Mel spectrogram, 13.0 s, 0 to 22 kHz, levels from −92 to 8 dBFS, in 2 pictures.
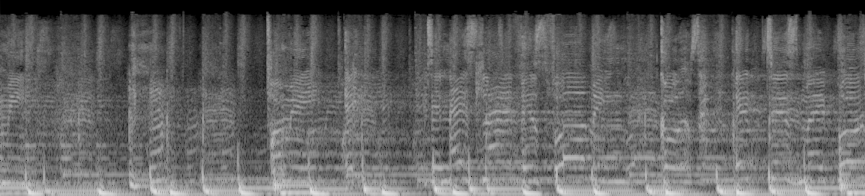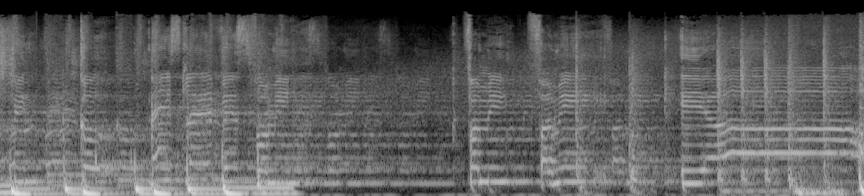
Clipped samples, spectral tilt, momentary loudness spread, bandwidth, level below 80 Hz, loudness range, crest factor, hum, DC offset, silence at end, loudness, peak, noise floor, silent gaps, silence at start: under 0.1%; -5 dB/octave; 11 LU; 16.5 kHz; -18 dBFS; 7 LU; 14 dB; none; under 0.1%; 0 s; -17 LUFS; 0 dBFS; -36 dBFS; none; 0 s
